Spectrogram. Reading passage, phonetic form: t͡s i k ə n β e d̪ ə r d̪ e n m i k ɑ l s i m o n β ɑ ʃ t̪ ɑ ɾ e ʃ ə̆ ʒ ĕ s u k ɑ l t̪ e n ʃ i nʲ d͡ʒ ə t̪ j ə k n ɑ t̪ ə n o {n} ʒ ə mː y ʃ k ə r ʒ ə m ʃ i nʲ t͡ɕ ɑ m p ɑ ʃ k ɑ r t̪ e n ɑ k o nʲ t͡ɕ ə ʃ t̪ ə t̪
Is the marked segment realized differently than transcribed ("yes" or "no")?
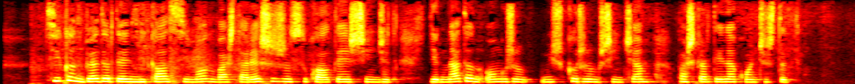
yes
